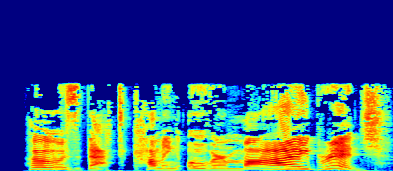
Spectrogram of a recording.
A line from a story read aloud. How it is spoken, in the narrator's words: roared the troll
